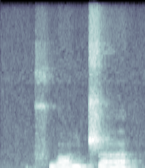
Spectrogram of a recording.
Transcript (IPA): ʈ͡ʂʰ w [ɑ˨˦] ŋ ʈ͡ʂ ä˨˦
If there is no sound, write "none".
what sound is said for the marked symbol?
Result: ɑ˨˦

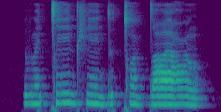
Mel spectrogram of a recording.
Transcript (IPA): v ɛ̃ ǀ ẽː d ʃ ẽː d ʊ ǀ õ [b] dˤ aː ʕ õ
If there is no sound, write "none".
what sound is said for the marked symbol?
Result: b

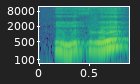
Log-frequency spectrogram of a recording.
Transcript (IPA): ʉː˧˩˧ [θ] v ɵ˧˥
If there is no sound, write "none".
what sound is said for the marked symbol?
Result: θ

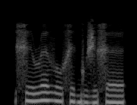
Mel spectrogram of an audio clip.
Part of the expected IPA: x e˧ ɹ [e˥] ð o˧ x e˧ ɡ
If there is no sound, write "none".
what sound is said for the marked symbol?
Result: ɛ˥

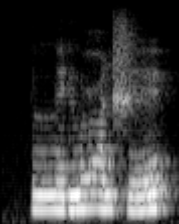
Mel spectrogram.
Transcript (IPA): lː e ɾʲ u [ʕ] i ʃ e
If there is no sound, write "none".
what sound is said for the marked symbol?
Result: ʕ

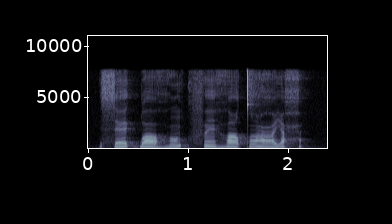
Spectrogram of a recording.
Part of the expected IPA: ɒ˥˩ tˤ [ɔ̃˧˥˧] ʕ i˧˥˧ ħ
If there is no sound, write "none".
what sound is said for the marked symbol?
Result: ə̃˧˥˧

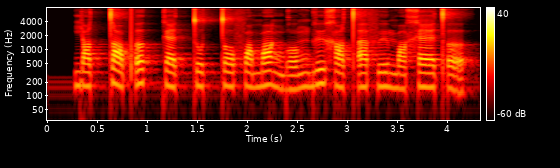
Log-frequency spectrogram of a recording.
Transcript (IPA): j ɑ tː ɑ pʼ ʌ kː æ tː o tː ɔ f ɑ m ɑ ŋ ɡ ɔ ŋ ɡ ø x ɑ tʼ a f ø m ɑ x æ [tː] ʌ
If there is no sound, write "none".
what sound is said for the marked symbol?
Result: tʼ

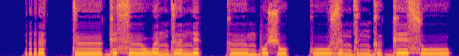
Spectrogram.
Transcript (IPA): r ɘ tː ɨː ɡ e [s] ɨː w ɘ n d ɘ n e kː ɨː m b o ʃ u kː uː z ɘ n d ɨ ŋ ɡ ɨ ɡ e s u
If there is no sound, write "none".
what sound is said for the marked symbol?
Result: s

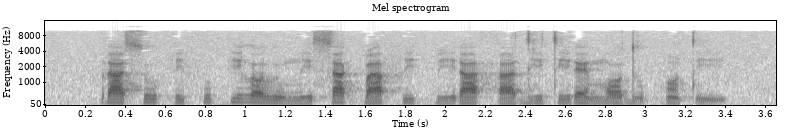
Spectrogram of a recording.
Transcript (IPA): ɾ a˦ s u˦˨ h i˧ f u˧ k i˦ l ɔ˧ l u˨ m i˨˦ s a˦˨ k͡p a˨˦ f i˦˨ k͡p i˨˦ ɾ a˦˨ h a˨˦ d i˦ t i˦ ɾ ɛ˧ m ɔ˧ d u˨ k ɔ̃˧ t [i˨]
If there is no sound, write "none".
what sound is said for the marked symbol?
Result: i˨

